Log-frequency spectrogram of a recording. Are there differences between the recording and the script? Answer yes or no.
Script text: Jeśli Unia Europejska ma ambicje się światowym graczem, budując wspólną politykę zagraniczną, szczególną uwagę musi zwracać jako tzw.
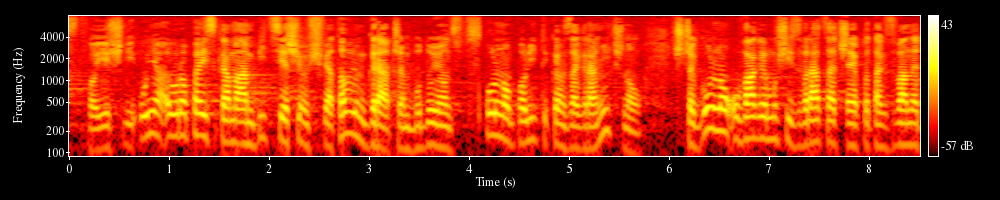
no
